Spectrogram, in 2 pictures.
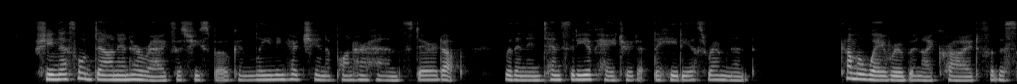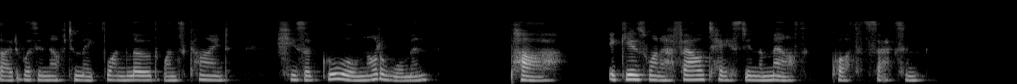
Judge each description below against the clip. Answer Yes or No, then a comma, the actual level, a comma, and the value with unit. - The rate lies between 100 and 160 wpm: No, average, 185 wpm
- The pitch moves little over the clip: Yes, narrow, 1.8 semitones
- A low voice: No, high, 205 Hz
